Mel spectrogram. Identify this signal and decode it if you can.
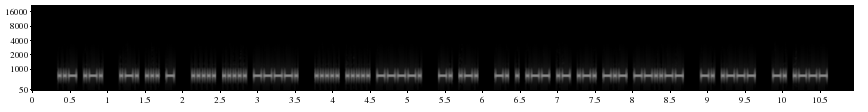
Morse code, heard as a keyed tone, about 36 wpm, 700 Hz. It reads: UR RST 559 559 NR NEWARK, NJ NJ
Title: K1USN SST QSO Practice 35wpm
